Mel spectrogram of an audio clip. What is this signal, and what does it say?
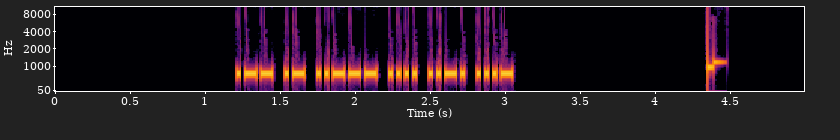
Morse code, heard as a keyed tone, about 44 wpm, 700 Hz. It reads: WA2HFV
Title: USA Call Signs - 6 Characters - 6x Character Spacing - 45wpm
